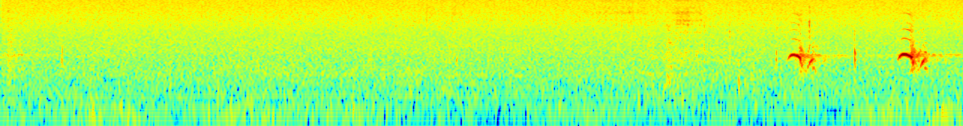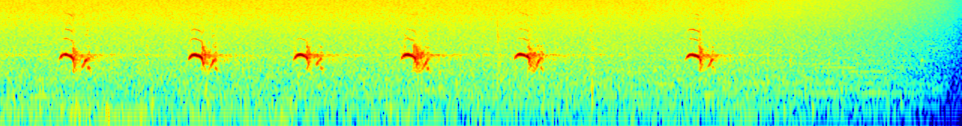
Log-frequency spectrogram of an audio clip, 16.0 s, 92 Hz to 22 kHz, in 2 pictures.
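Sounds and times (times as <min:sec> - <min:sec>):
jackdaw calling: 0:06.5 - 0:06.9, 0:09.6 - 0:12.9, 0:13.7 - 0:14.3.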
